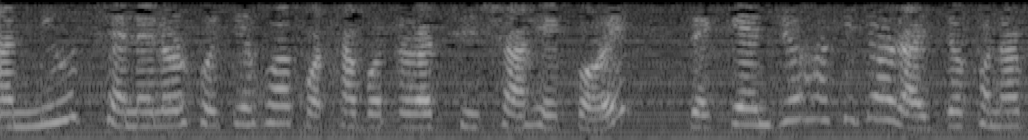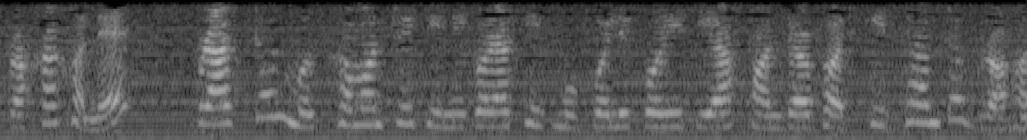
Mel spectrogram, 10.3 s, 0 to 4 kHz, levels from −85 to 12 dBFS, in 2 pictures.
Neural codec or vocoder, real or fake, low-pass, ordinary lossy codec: none; real; 3.6 kHz; AAC, 32 kbps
